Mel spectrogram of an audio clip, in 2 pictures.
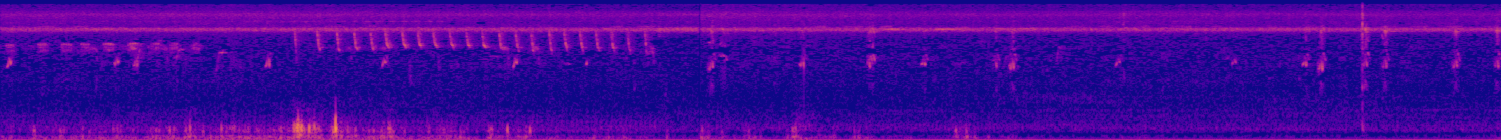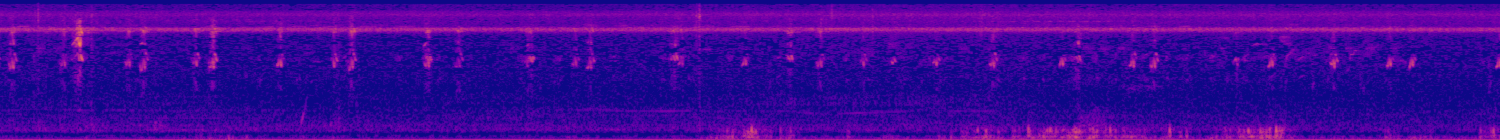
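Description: Faint short bird chirps repeating about once or twice a second over a steady high insect drone. A rapid ticking trill sounds from about two to six seconds in, and a low bump about three seconds in is the loudest thing.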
